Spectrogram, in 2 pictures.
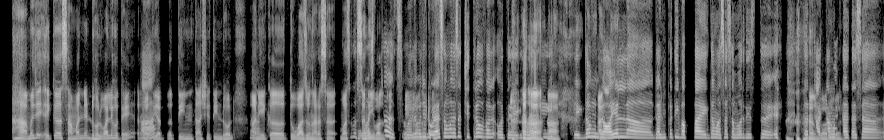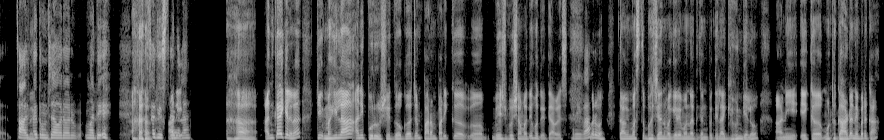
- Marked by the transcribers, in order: laughing while speaking: "हां. अग"; in English: "रॉयल"; laughing while speaking: "समोर दिसतो आहे. थाटामाटात असा चालत आहे तुमच्याबरोबर मध्ये"; laughing while speaking: "बरोबर"; chuckle
- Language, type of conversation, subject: Marathi, podcast, सण पर्यावरणपूरक पद्धतीने साजरे करण्यासाठी तुम्ही काय करता?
